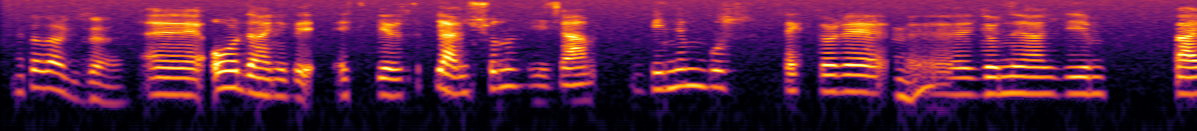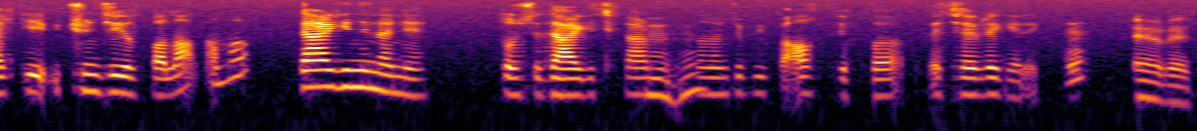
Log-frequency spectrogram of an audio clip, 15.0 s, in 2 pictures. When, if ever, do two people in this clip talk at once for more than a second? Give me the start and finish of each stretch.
none

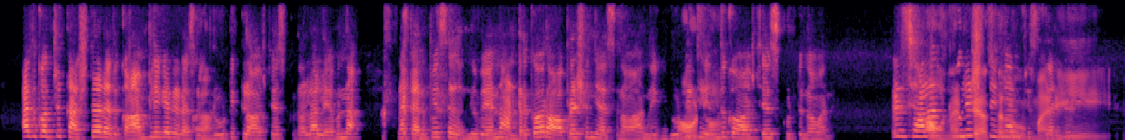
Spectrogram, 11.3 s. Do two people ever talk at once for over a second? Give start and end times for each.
9.3-10.6

